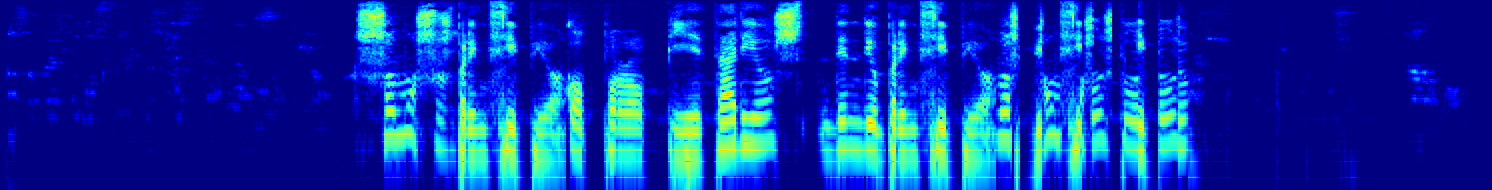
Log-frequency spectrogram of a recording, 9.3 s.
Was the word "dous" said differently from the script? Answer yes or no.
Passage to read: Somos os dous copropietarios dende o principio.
yes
